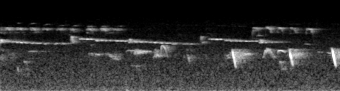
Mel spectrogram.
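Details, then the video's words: Riroriro, or grey warbler, at Kapiti, New Zealand: a steady, high, thin whistle drawn out over several seconds. Scattered chirps and three sharp downward-slurred notes come near the end, over a low background rumble. "Grey Warbler / Riroriro with song"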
